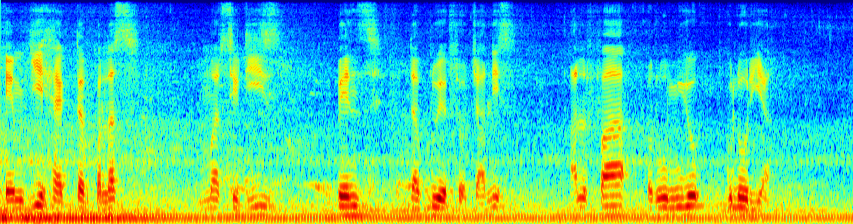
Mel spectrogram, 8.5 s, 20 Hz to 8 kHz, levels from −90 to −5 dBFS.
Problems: constant background noise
